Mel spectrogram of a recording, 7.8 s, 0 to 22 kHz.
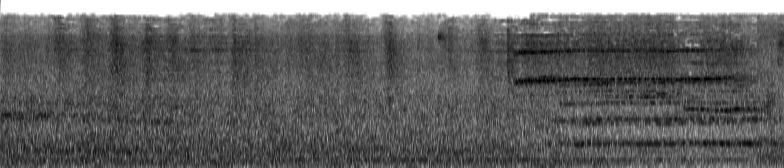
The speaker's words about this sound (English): This is a Queens-bound E train via the F line. The next stop is 42nd Street, Bryant Park.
